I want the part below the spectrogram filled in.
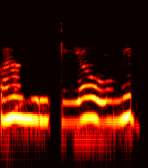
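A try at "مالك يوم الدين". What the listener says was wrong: Nah, ini ya, kiyau, bukan yau ya, Mbak? Ini kesalahannya biasanya bibirnya kurang maju. Yau. Jadi kita benar-benar mengucapkan ya. Yau, maliki yaumiddin. Memang perlu pembiasaan ya untuk au itu ya, huruf-huruf lin ya, itu benar-benar kita mengucapkan yau, bukan yao. Kalau bibir kita itu posisinya masih biasa aja, biasanya yang keluar masih masih maliki yau. Yau, nih lihat bibir saya ya, yau.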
